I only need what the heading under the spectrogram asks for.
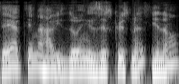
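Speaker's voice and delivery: second-language French Canadian English. Speaker imitates his French-speaking general manager at a Christmas dinner, French Canadian accent. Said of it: "so he talked like this".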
